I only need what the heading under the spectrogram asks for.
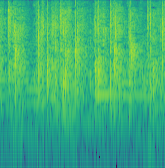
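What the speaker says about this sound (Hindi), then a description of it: "थोड़ा हाथ उठाओ और जोर से ताली बजाए।" An audience at a Bhagavat Katha religious gathering claps loudly in rhythm, many hands together, close and continuous.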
